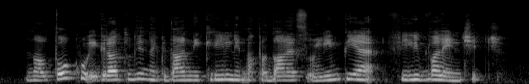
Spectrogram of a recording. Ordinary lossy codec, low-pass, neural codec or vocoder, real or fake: AAC, 96 kbps; 14.4 kHz; codec, 44.1 kHz, 3.4 kbps, Pupu-Codec; fake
